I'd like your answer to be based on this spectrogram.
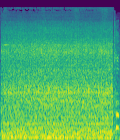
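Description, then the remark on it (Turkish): Steady, loud roadside traffic at a crowded bus stop, with heavy engines rumbling as buses and trucks idle and pass, continuous throughout with a brief change at the very end. “taşıma araçlarının içinde sosyal mesafeyi koruyabilmek bir yana şu anda bu durakta bile mesafeyi koruyabilmek mümkün değil.”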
